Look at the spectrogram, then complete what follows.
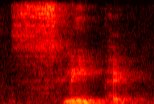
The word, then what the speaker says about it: sleeping: it that for example the word sleeping is stressed on the first syllable it's sleeping not sleeping and so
